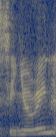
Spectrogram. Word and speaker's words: signorina: And she's definitely an Italian signorina. Is that how you say it? Yes, very well. Signorina. Because many Working on people my- say signorita, but it's signorina in Italian.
